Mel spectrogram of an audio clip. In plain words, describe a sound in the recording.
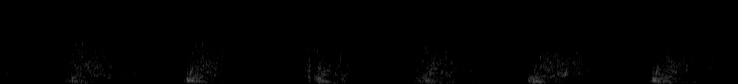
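Water splashes in regular bursts as a swimmer strokes.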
